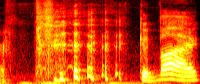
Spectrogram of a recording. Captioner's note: laughs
